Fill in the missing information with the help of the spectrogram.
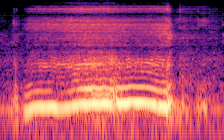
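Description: A single long, low, buzzing breath lasting about a second and a half: a snore.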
